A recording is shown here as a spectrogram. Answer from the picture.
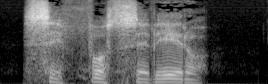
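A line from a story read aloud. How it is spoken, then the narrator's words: Trembling murmur. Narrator (Italian): mormorò con voce tremante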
